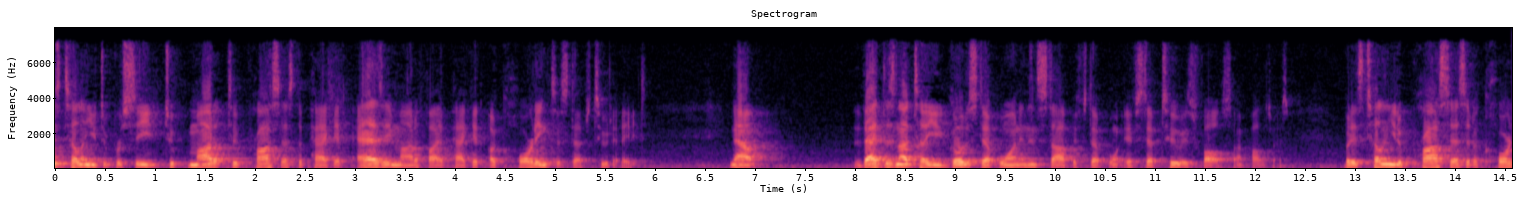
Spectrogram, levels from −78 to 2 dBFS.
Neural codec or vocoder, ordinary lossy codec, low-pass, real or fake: none; MP3, 64 kbps; 7.2 kHz; real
